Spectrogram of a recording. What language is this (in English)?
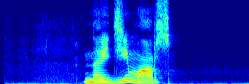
Russian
